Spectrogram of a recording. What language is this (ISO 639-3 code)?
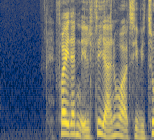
dan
